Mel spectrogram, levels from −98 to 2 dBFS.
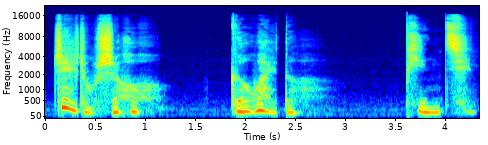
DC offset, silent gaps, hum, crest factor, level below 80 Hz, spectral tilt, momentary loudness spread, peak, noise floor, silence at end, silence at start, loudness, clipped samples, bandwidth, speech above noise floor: under 0.1%; none; none; 20 dB; -72 dBFS; -3 dB/octave; 16 LU; -8 dBFS; -69 dBFS; 0.05 s; 0.1 s; -25 LUFS; under 0.1%; 16.5 kHz; 43 dB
